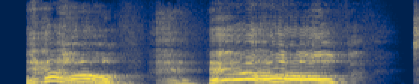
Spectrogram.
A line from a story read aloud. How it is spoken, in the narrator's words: screamed the king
